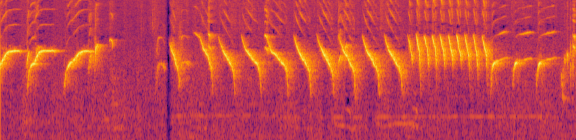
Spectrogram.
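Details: Singing Yorkshire canary, also called king size canary: short slurred whistles, a brief pause, then a long run of rapid falling notes ending in a bright, fast trill and a few more descending slurs.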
